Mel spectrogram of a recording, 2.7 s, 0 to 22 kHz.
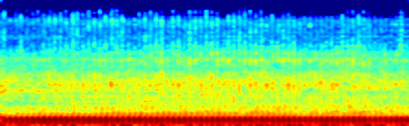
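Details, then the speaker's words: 1983 Honda Shadow VT750C with straight pipe, owner thinks it's been jetted: deep even V-twin rumble, steady lumpy beat, no misses, stumbles or dead spots; runs great, normal running. "Has that straight pipe on it, but it sounds like it's been jetted. And the reason I think it's been jetted is there's no dead spots."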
